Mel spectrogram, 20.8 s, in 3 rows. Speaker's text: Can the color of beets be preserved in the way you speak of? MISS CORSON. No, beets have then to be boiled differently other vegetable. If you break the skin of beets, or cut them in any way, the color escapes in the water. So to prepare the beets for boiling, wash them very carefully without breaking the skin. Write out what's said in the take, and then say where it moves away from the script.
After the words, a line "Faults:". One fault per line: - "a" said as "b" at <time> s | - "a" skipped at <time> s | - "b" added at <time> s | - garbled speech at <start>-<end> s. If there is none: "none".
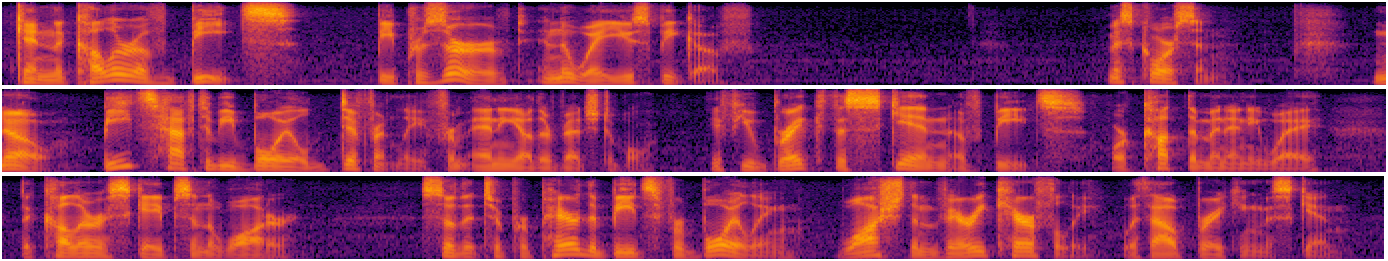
Can the color of beets be preserved in the way you speak of? MISS CORSON. No, beets have to be boiled differently from any other vegetable. If you break the skin of beets, or cut them in any way, the color escapes in the water. So that to prepare the beets for boiling, wash them very carefully without breaking the skin.
Faults:
- "then" skipped at 7.9 s
- "from any" added at 9.0 s
- "that" added at 16.1 s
